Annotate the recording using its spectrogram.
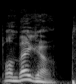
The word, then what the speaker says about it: Plumbago: How do you pronounce this? Plumago. – Plumbago? – Plumbago. – Plumbago? – Plumbago. – Plumbago? – Right.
